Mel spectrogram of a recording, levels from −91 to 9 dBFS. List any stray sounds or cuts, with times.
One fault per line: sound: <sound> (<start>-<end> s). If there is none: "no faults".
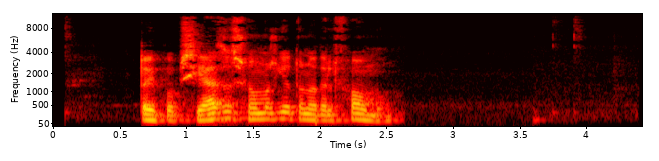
no faults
